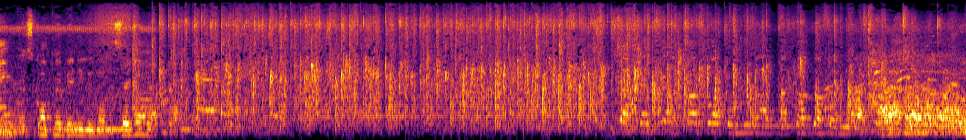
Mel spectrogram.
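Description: A crowd claps hands rapidly in a room.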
